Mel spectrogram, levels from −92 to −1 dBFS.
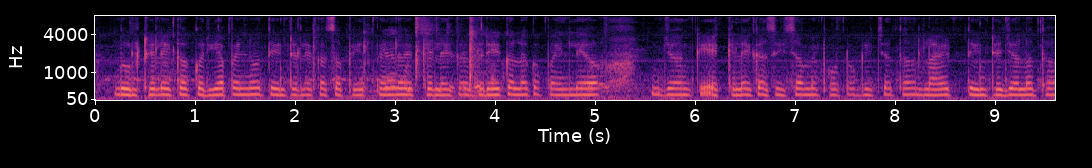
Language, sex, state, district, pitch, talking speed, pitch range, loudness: Hindi, female, Uttar Pradesh, Varanasi, 210 Hz, 210 wpm, 205-215 Hz, -31 LUFS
